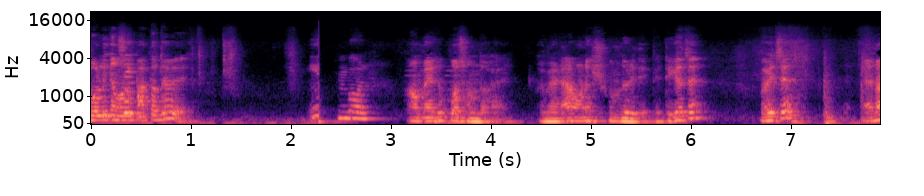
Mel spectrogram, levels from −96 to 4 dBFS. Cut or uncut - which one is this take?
cut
